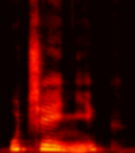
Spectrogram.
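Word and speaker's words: ученик: And then nik suffix, učenik, the stress is on the nik part, učenik and učenika.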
